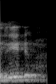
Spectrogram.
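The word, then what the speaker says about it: read: आर ई ए डी रीड रीड मीस होता है पढ़ना वहीं पर आर ई ए डी रेड रेड मीस होता है पढ़ा था तो यह आपको पता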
